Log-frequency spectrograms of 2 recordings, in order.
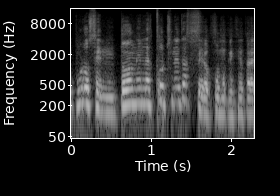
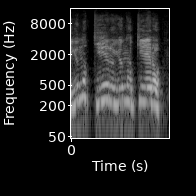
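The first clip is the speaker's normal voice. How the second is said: high, softer mock whimper of a frightened girl; scared girl; 6 semitones higher, 6 dB quieter than usual. Girl at the zip line refusing to jump, mock scared whimper. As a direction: plead like you're too scared to jump. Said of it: "tenía mucho miedo".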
